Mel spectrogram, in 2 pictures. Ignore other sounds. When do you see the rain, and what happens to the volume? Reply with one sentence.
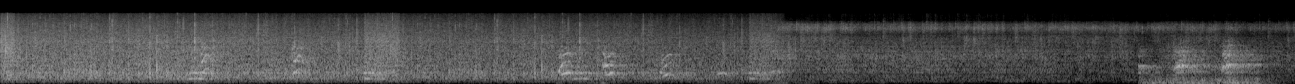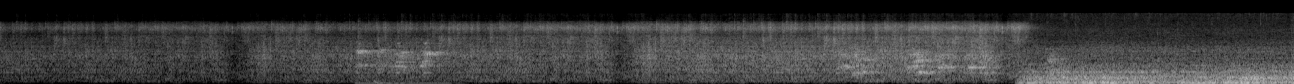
The rain can be heard from 0.0 to 25.8 s, getting quieter then louder.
